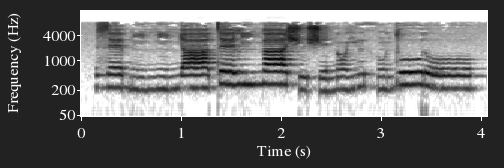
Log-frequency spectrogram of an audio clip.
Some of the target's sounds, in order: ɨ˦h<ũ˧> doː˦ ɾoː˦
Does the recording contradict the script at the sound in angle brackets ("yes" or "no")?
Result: no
